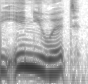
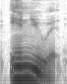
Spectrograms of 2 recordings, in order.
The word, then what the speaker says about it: Inuit: Yes, they've done some studies recently that show in the frozen Arctic, the native peoples who live in this region, the Inuit. – That's how you pronounce it, Inuit. – Inuit. – Not Inui or...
